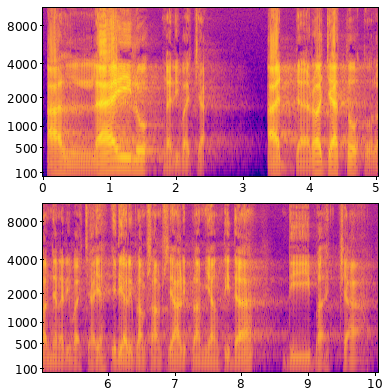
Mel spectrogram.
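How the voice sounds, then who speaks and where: A man teaching Quran recitation in a casual, patient way, stretching the example words into slow chanted recitation. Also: sits low, fairly even intonation, long reverb tail. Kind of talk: casual spoken tajwid lesson.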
